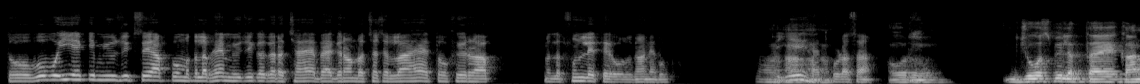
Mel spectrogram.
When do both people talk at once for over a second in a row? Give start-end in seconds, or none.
none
